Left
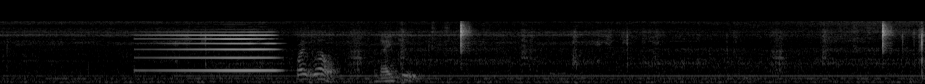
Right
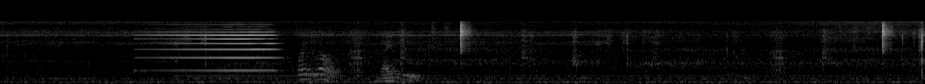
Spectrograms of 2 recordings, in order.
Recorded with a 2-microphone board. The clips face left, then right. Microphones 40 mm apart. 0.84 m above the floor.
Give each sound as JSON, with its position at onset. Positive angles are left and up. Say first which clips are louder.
{"t": 1.3, "sound": "a violin", "louder": "left 3 dB", "side_deg": 25, "distance_m": 1.1}
{"t": 3.0, "sound": "a man speaking", "louder": "left 4 dB", "side_deg": 50, "distance_m": 4.5}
